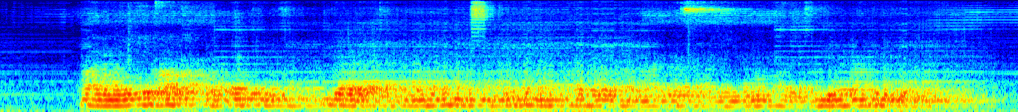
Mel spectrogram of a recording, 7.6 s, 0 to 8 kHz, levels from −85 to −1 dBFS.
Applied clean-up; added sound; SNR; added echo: neural separator model SepFormer DNS4.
